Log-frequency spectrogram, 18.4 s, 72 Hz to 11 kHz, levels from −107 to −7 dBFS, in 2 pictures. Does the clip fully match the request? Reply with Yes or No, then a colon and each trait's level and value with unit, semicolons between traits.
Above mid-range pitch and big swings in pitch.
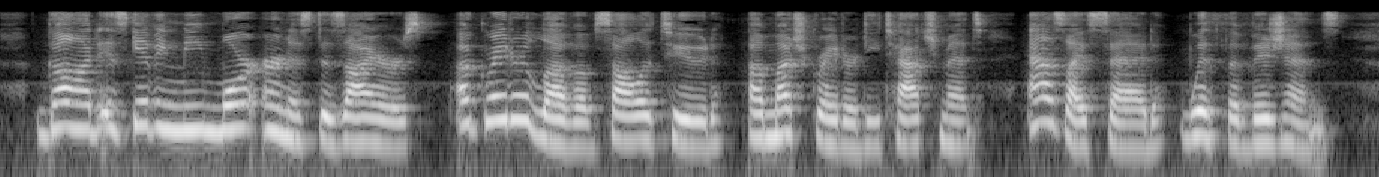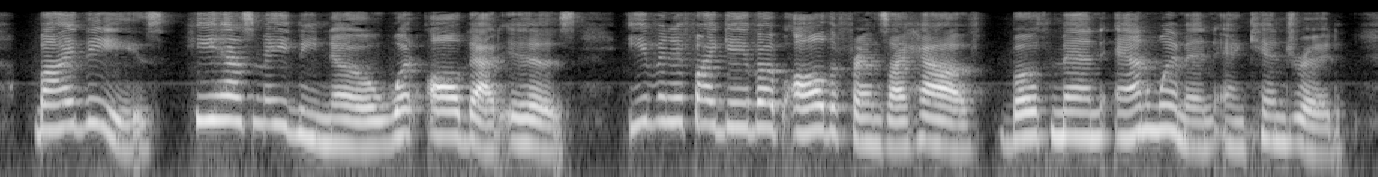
Yes: high, 220 Hz; wide, 7.1 semitones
